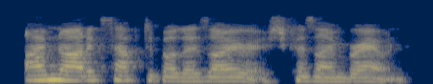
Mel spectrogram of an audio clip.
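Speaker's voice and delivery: usual speaking voice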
